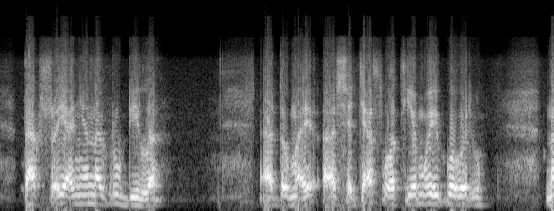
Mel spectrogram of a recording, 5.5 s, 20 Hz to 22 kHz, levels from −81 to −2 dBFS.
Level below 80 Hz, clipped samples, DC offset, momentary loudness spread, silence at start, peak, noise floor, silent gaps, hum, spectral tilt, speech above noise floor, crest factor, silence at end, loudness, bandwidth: -44 dBFS; 0.3%; 0.3%; 17 LU; 0.05 s; 0 dBFS; -43 dBFS; none; none; -4 dB/octave; 33 dB; 10 dB; 0 s; -10 LUFS; 11.5 kHz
